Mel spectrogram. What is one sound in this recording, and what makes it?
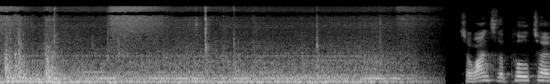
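A machine whirs and clatters loudly with a steady hum.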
